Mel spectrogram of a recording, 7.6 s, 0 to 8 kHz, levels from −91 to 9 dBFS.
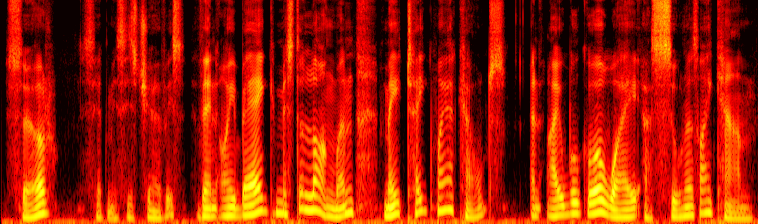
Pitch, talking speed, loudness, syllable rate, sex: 120 Hz, 180 wpm, -20 LUFS, 4.2 syllables/s, male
